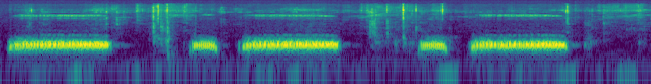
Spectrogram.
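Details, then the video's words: Spotted dove song, a lure recording meant to set other doves calling: a long purring coo, then a short note and another long coo, in quick alternation with no pauses. "Masteran suara burung || tekukur sekalidi puter burung tekukur lain di jamin ikutan bunyi"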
